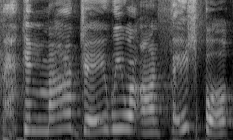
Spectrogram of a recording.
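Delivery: hammed-up high elderly voice; mock old-timer. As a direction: echo a cartoon oldster's reminiscing. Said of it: "Showing Your Age Via References Hour".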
